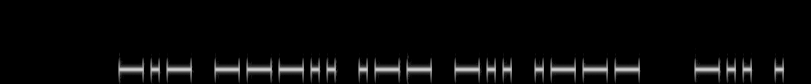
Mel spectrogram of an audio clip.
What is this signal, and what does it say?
Morse code, heard as a keyed tone, about 16 wpm, 700 Hz. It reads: K8WDJ DE
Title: USA Callsign DE Callsign - 5 Characters - 15wpm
